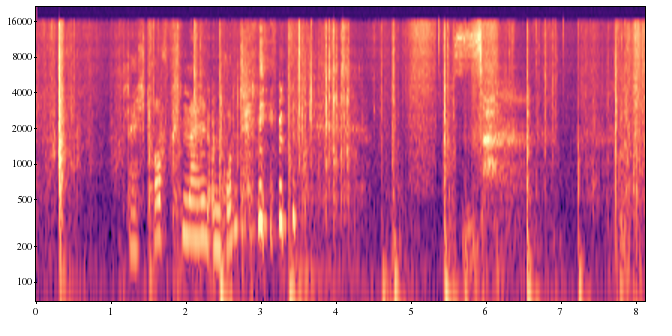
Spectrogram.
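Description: A paper towel rustles and crinkles under pressing hands.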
